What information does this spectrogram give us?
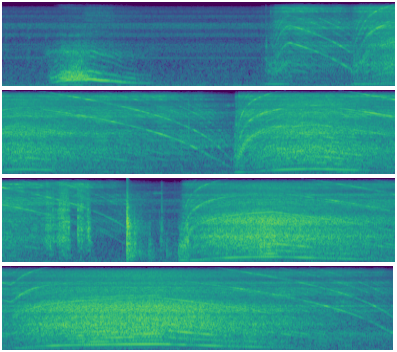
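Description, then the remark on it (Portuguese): A car engine revs in several loud, whining surges, its pitch sweeping up and down with each burst, after a short opening whine; the sharp click midway is a handbrake; no one speaks. “Vocês vão ouvir o motor do meu carro.”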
